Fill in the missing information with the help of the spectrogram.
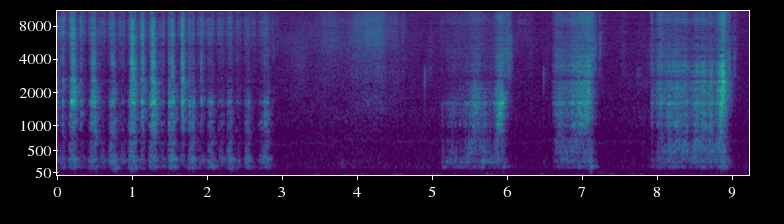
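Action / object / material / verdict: scrape / coated scratch-art paper scratched with a wooden stylus / coated paper / none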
